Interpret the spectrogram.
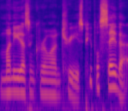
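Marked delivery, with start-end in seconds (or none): none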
